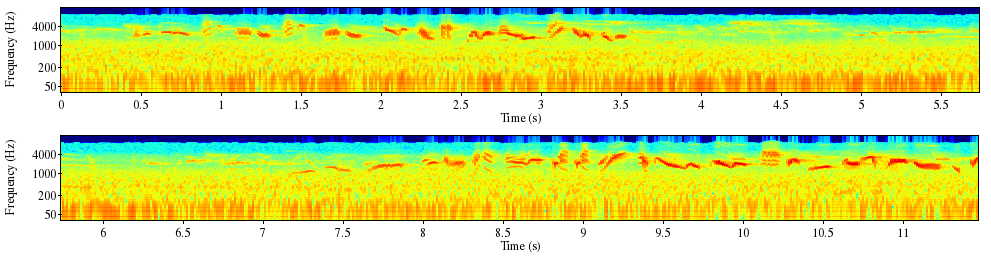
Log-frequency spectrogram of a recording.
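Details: A wild Icterine warbler sings a fast, varied jumble of chattering and whistled notes in two bursts, with a quieter pause between them.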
